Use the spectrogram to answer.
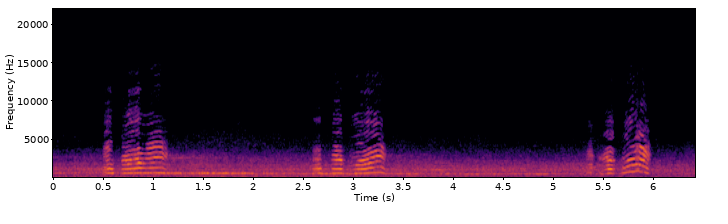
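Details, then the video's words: Pet talking macaw on a home balcony voicing three brief speech-like phrases, each ending in a rising, arched tonal syllable, spaced about two seconds apart over a low steady hum. "Our talking Macaw"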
